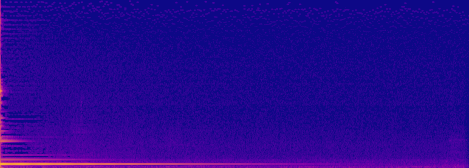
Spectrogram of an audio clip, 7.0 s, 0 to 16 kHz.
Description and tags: I sampled a Kalimba with two RHØDE NT5 into an EDIROL UA-25. Actually Stereo, because i couldn't decide wich Mic I should use...
short, kalimba, unprocessed, pitch, african, note, nature, sound, ab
